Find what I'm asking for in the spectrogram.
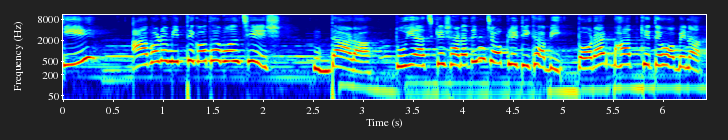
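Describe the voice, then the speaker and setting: A stern village mother from a cartoon, played by a woman, pitched extremely high. She nags and scolds with a short temper, with music clearly playing behind her. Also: lively intonation, normal speed, a bit bright. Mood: angry. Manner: scolding, nagging. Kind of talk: children's cartoon story dialogue.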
